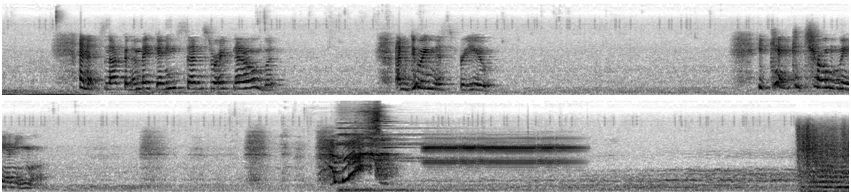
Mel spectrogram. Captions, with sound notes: And it's not gonna make any sense right now but... I'm doing this for you. He can't control me anymore. (screaming) (horn blaring)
